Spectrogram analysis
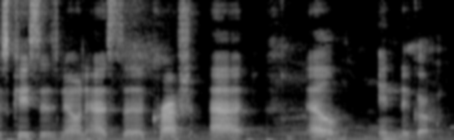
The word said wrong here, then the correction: Indio: No. Indio. Indio.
